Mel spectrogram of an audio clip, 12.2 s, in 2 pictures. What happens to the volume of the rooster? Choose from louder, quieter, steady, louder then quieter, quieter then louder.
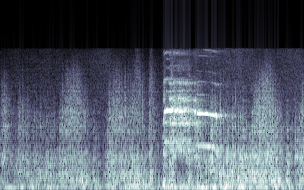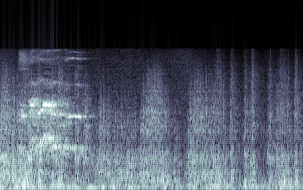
quieter then louder.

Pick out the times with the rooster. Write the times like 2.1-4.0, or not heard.
3.2-7.8.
